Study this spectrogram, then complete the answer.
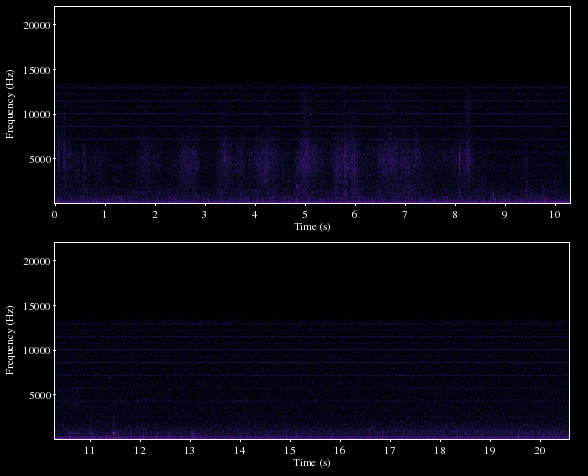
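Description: Wind rustles through tall grass outdoors.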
